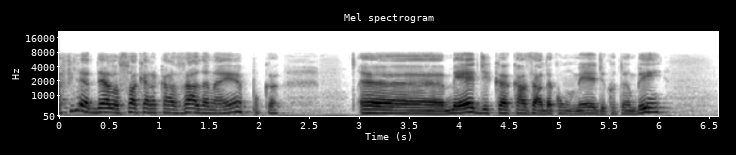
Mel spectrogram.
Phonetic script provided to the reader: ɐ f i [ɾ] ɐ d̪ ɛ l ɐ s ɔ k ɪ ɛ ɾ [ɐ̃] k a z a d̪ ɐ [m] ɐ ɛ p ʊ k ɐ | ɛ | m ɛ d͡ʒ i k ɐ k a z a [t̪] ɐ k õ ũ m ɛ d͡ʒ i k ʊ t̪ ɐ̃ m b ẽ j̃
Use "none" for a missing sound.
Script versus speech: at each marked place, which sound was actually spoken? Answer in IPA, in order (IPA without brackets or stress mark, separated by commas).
ʎ, ɐ, n, d̪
